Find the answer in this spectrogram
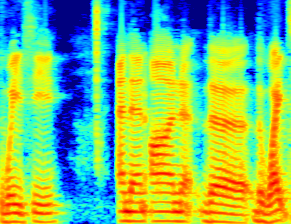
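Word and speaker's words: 危机: It's pronounced weiji.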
